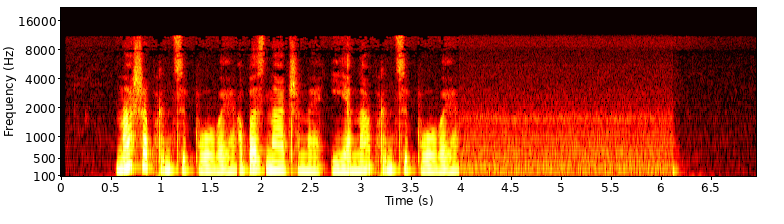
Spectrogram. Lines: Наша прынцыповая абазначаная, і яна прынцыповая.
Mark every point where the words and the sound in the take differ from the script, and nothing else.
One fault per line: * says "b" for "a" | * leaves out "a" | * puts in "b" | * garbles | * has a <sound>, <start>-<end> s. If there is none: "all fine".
all fine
